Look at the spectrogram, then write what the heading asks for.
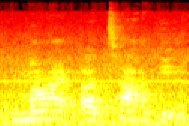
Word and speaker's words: maitake: Maitake.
